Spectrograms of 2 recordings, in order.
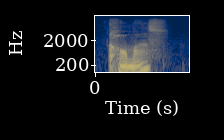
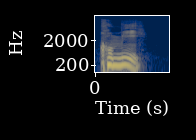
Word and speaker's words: commis: So it's C-O-M-M-I-S. Matt on the Loz line says, fact check, it is pronounced call me.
